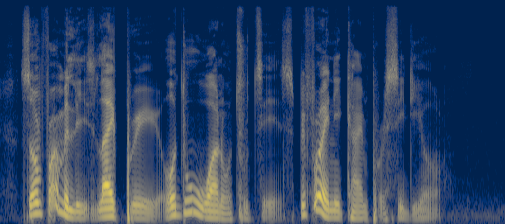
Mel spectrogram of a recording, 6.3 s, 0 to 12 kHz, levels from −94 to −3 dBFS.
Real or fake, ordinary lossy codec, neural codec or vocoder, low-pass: fake; none; vocoder, 44.1 kHz, 128 mel bands every 512 samples, BigVGAN v2; 10.8 kHz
